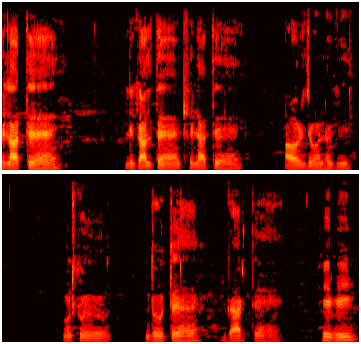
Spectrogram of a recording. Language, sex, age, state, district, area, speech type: Hindi, male, 60+, Uttar Pradesh, Ghazipur, rural, spontaneous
